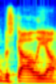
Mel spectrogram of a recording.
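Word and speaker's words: Buscaglia: go follow him joe biscaglia on twitter there's a g in there at the end of his last name but the g is silent like lasagna always work over at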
